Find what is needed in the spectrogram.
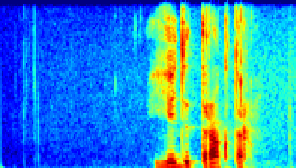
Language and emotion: Russian, neutral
